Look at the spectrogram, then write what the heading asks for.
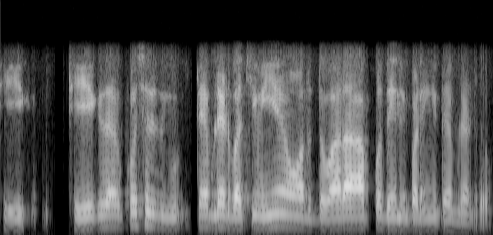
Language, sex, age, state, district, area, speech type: Hindi, male, 30-45, Rajasthan, Karauli, rural, conversation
